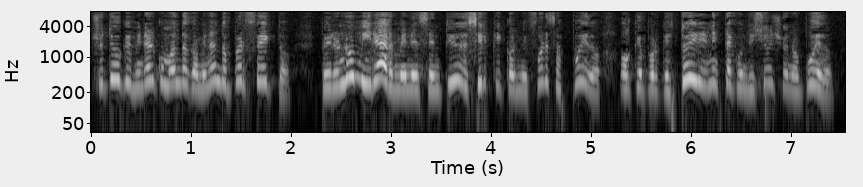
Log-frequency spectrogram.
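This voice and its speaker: A woman with a Uruguayan Spanish accent preaching a sermon, animated and acting out the voices she quotes. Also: high-pitched, fast talker, hardly any pauses, no room sound.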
